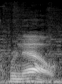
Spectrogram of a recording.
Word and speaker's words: Brunell: Mark Brunell gets benched the same week. Coincidence? Telling you. Did I pronounce Brunell right?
